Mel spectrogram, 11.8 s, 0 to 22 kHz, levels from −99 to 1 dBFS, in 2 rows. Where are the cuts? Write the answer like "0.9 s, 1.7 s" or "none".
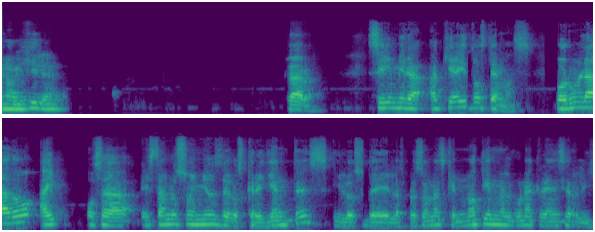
4.6 s, 5.4 s, 6.6 s, 9.5 s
